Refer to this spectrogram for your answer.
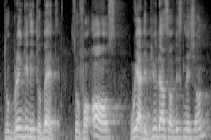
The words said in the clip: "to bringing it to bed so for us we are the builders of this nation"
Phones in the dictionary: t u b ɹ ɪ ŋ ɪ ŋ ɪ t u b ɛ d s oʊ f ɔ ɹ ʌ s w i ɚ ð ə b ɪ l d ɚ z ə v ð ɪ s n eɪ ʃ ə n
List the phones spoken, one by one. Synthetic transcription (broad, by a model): t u b ɹ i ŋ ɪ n ɪ t u b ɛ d s oʊ f ɔ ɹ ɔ s w i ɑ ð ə b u d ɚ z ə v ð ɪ s n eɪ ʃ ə n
